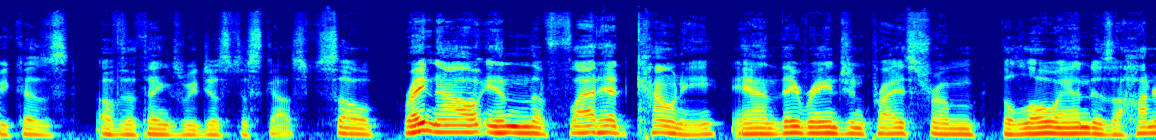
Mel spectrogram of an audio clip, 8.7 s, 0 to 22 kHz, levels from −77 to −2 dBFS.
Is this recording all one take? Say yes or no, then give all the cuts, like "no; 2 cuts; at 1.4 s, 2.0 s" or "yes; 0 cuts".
no; 1 cut; at 5.4 s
